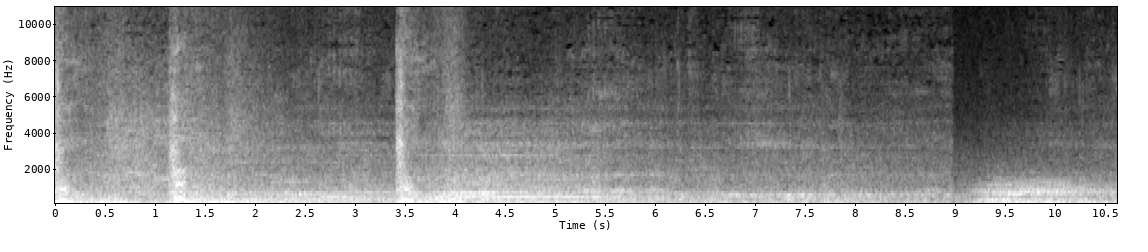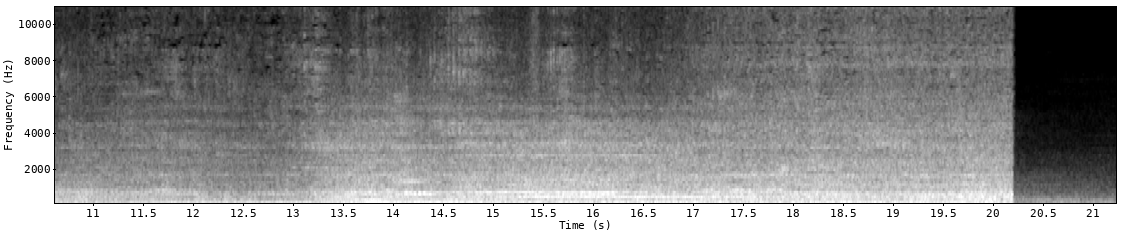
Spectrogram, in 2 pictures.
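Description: Heavy footsteps clank on metal grating.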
